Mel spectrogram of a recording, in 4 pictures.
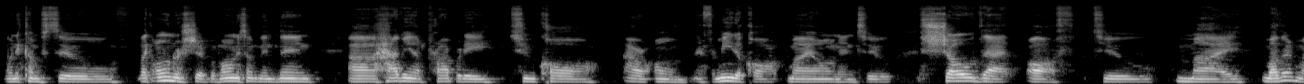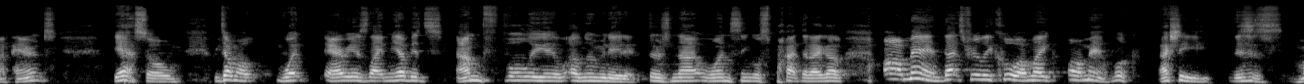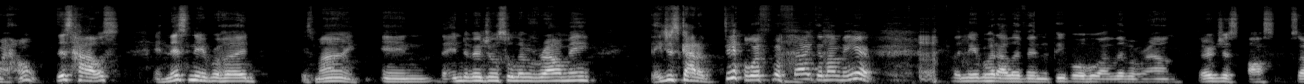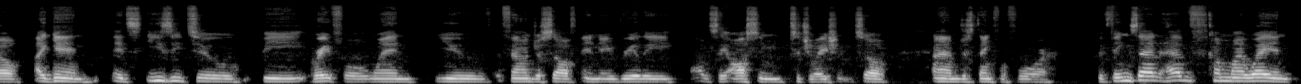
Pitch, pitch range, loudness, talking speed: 145 Hz, 130-170 Hz, -19 LUFS, 165 wpm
